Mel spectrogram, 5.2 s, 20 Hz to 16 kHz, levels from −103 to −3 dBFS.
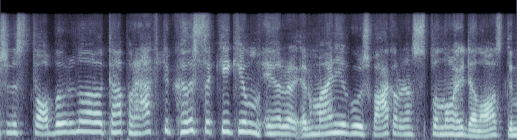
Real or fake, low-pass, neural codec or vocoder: fake; 10.8 kHz; codec, 16 kHz in and 24 kHz out, 0.8 kbps, FocalCodec, streaming, 65536 codes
